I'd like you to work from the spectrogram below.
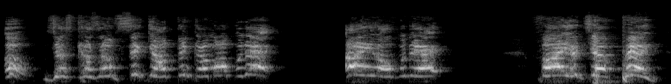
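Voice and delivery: very high-pitched screechy shouting; way up high, yelling the demand; outraged rant. Real, not acted. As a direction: shriek it like a protest chant. Mock-outraged rant demanding a firing.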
